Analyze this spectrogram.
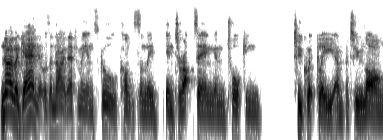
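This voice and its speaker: A man with a London accent at a fairly quick pace, with ordinary pitch variation and big swings in loudness. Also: medium pitch for a man. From North London, England. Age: 20s. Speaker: company founder and CEO. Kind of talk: interview. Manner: fast.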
